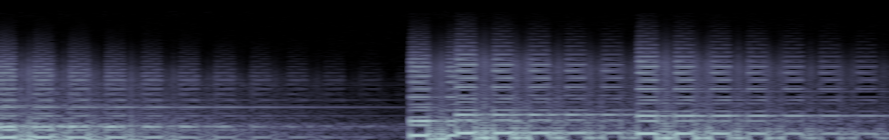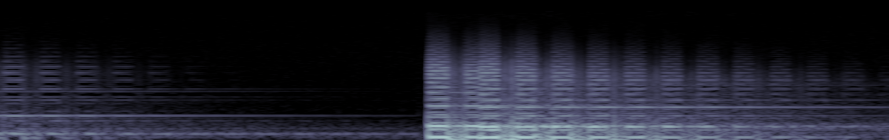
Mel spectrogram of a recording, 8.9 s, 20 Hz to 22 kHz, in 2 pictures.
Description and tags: sh101modmelo4
Roand sh101 through springreverb
springreverb, synthesizer, sh101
